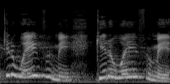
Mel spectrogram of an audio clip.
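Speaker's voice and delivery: put-on very high-pitched kid shriek; yelling little kid. Tiny kid yelling at the teenager in the street, high shriek. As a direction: imitate a small child yelling for help. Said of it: "So he started yelling".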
